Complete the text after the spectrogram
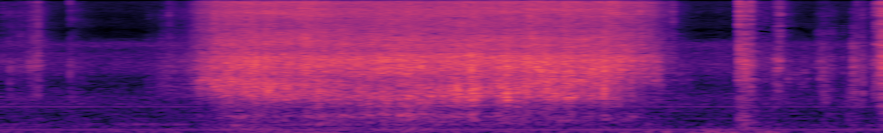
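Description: A hand brushes across a row of wooden pencils with a dry rustle.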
